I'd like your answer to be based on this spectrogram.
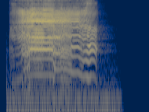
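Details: Baby boy, infant, from a sound effects library recording: a single shrill, high-pitched screech-like cry about one second long; infant cry.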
